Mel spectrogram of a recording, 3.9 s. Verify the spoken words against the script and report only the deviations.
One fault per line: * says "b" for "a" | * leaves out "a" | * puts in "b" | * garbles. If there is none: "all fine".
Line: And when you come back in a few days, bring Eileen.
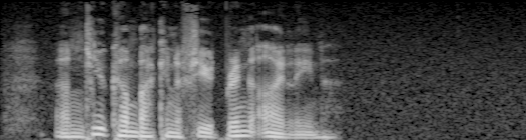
* leaves out "when"
* leaves out "days"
